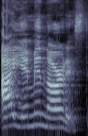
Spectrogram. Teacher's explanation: Isso é uma pronúncia, assim, perfeita no sentido de linkar tudo e mostrar o M e o N na mesma frase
